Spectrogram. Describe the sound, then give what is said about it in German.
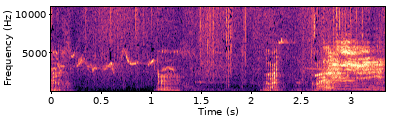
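Wild boar grunting at close range, a few loud, rough grunts and snorts separated by short pauses, with the last one longer and more drawn out. “So nah war ich einem Wildschwein noch nie.”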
